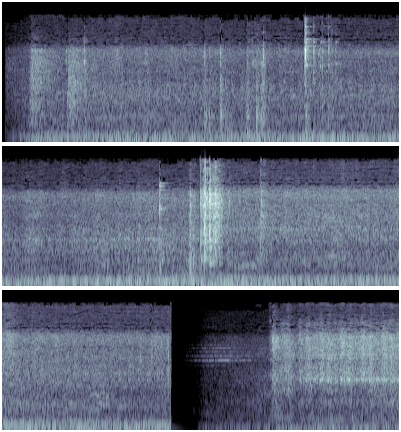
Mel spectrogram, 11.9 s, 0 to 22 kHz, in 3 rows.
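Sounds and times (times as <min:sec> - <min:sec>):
low engine rumble: 0:00.1 - 0:09.6.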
